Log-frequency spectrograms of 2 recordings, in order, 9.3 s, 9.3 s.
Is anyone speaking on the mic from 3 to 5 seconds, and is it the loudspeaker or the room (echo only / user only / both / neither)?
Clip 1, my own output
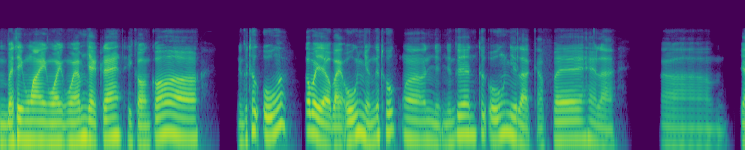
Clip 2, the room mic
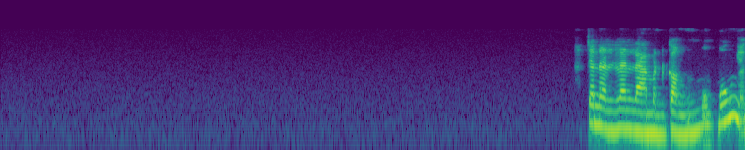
neither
